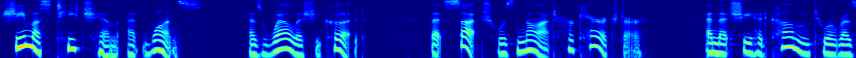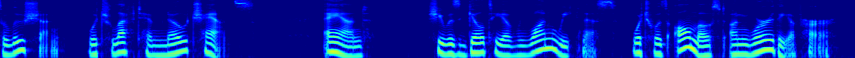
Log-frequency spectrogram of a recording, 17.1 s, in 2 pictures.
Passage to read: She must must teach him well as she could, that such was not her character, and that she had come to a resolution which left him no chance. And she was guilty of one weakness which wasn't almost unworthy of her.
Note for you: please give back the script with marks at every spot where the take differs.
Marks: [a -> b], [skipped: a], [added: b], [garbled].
She must [skipped: must] teach him [added: at once as] well as she could, that such was not her character, and that she had come to a resolution which left him no chance. And she was guilty of one weakness which [wasn't -> was] almost unworthy of her.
